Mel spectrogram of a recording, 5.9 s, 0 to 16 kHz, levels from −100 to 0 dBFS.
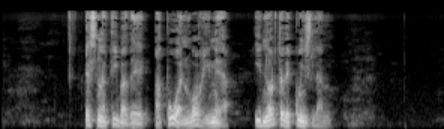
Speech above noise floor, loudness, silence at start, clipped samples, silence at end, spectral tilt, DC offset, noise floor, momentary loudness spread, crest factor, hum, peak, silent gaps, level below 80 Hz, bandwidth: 57 dB; -23 LUFS; 0.9 s; under 0.1%; 1.55 s; -4 dB/octave; under 0.1%; -80 dBFS; 11 LU; 22 dB; none; -2 dBFS; none; -58 dBFS; 12 kHz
